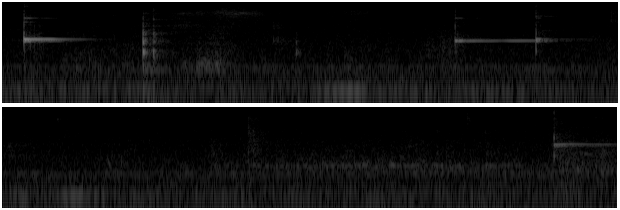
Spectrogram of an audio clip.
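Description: Three faint, light clinks, each with a brief high ringing, at the start, about two and a half seconds in, and near the end, with a few softer ticks between, over a near-silent room.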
